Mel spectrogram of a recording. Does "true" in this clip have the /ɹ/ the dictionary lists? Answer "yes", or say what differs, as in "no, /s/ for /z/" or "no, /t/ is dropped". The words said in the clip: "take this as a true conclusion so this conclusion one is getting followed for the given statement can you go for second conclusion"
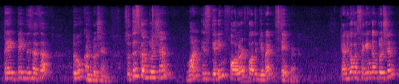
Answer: no, /ɹ/ is dropped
